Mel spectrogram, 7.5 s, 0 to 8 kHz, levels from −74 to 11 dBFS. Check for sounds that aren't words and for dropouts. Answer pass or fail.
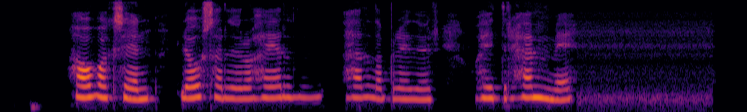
pass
